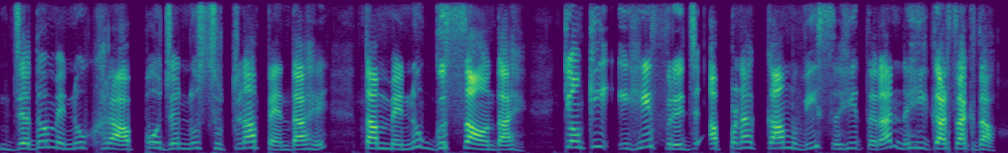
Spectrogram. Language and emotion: Punjabi, angry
